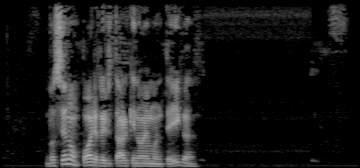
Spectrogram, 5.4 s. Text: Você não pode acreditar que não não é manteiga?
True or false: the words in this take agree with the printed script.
false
